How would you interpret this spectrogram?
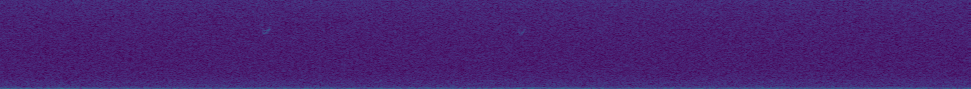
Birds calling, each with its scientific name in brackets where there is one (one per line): White-crowned Sparrow (Zonotrichia leucophrys)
